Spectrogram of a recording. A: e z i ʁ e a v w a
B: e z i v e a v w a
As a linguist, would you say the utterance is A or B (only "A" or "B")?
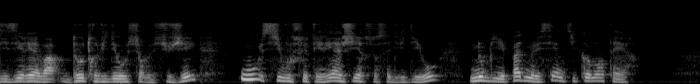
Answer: A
